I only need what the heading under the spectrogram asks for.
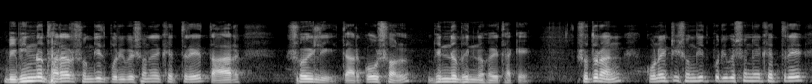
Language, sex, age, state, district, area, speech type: Bengali, male, 45-60, West Bengal, Paschim Bardhaman, urban, spontaneous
